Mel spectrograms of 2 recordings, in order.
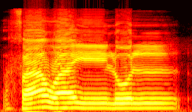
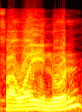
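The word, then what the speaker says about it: فويل: maka ketika dia masuk Bunyi n-nya hilang langsung masuk ke hurufnya yaitu bunyi lam maka fawailul bukan lagi fawailun tapi fawailul Lil musallin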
